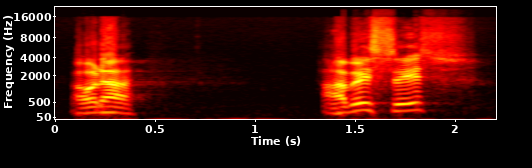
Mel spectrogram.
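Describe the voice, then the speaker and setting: Bright-voiced Argentine pastor preaching. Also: male voice, high voice, very slow. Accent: Argentine Spanish. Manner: conversational, storytelling preaching. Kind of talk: sermon.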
